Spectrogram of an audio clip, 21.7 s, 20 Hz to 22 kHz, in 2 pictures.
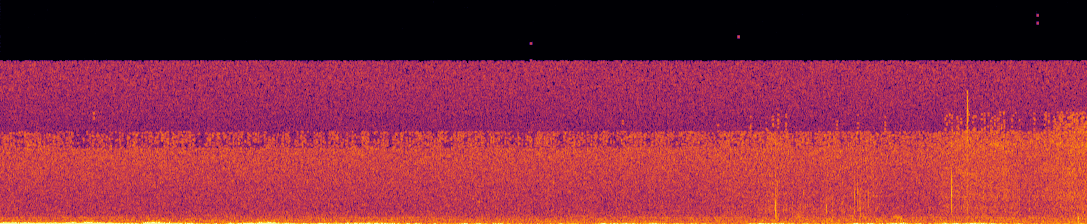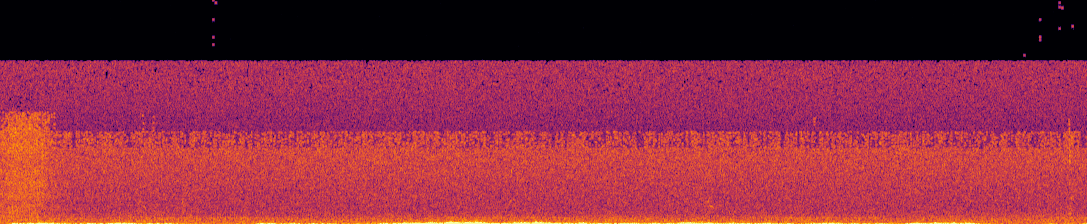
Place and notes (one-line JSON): {"title": "Anochecer en el mirador de Amantaní.", "date": "2010-07-08 19:28:00", "latitude": "-15.67", "longitude": "-69.71", "altitude": "4055", "timezone": "America/Lima"}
